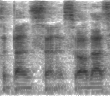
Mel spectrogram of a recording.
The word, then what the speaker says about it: Sinnett: And I know some people are going to say it's Sinnett. That's how it's, spelled. But he says you pronounce it Ben Sennett.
